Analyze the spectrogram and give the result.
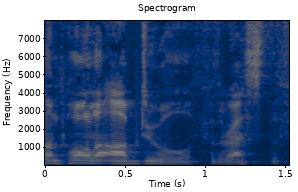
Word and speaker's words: Abdul: And when I asked him how to pronounce it, he said Abdul, like Paula.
